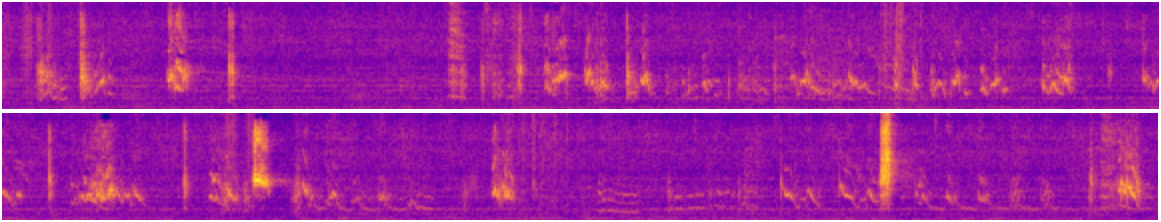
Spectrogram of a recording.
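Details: Budgerigar warbling softly with varied chirps, wavering notes and occasional sharp squeaks scattered irregularly, loud clicks near seven and ten seconds, steady faint hum behind.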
